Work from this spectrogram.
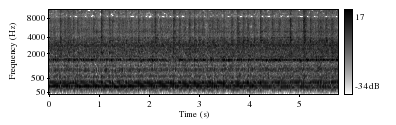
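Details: Newly bought Yamaha RX-King two-stroke with a Yamaha 125Z head, after teardown replacing connecting rod and block, grinding crankcase corners so the magneto spins freely: crisp, high ringing note, steady and even, no rattles or misfires; runs sound.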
